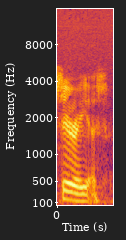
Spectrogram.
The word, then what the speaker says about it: Sirius: Cirrus. – Well, you're on the right track. Let's see if we can clear that pronunciation up. – Well, Sirius.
